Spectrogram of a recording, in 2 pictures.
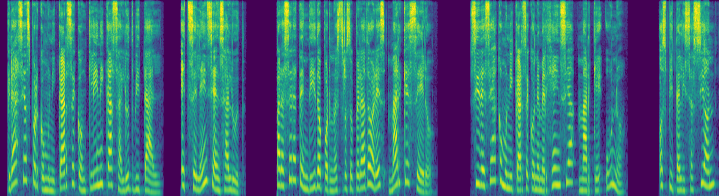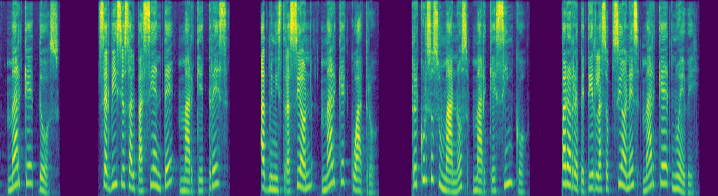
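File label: Spanish Latin American IVR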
